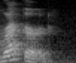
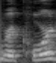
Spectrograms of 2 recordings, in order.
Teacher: The thing, the noun, has emphasis on the first syllable, and then the verb, record, will have it on the second syllable.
